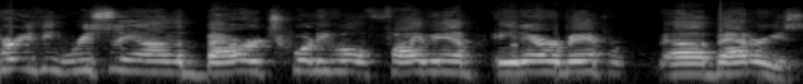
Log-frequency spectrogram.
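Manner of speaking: ordinary delivery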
